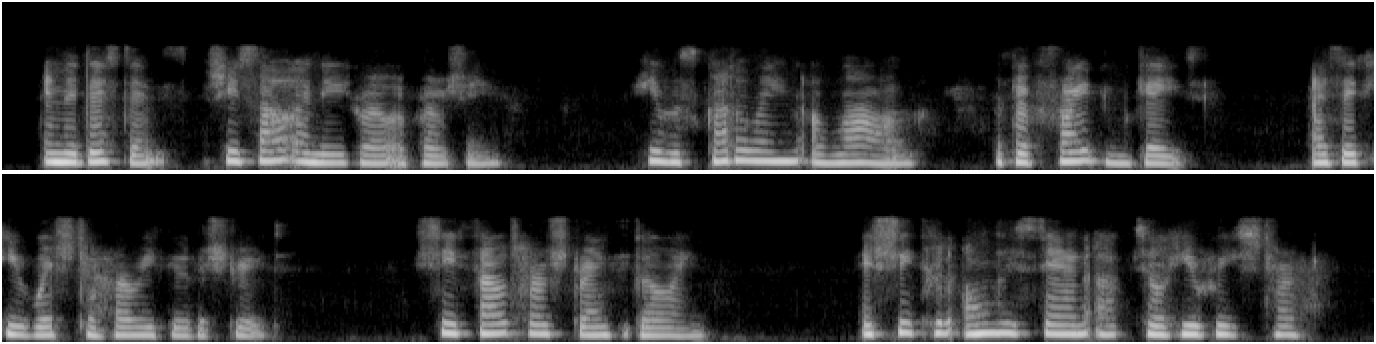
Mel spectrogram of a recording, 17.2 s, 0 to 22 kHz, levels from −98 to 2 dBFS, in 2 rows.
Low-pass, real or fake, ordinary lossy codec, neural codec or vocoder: 7.2 kHz; fake; Opus, 32 kbps; codec, 44.1 kHz, 3.4 kbps, Pupu-Codec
